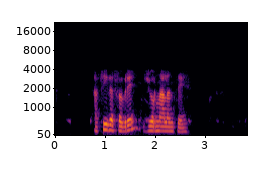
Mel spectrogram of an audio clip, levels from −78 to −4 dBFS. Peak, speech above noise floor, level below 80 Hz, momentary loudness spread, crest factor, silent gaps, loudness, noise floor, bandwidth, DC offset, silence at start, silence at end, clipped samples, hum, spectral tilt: -14 dBFS; 45 dB; -74 dBFS; 13 LU; 18 dB; none; -31 LUFS; -75 dBFS; 4.2 kHz; under 0.1%; 0.3 s; 1.15 s; under 0.1%; none; -4 dB/octave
